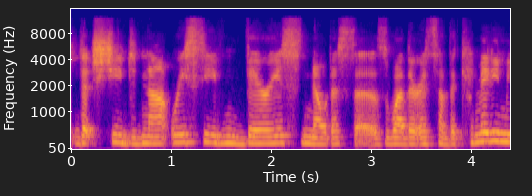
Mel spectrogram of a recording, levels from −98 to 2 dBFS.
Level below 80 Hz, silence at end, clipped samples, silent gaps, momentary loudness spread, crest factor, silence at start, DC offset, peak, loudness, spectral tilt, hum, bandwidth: -72 dBFS; 0 s; under 0.1%; none; 8 LU; 18 dB; 0 s; under 0.1%; -6 dBFS; -23 LUFS; -3.5 dB/octave; none; 12.5 kHz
